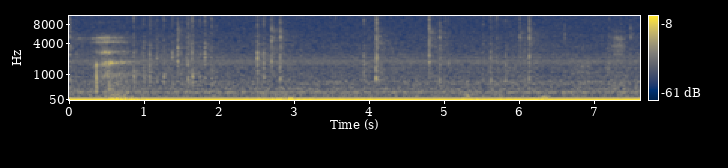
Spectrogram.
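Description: Keys click softly on a keyboard as someone types.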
